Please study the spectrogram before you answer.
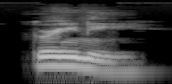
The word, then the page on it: greeny: Australian English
